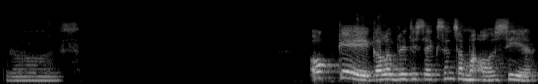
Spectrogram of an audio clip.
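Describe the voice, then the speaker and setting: Young woman, English teacher, informal lecture, chatty, encouraging, lots of fillers, medium pitch. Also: takes it slowly, darkish tone. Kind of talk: informal online class lecture.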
